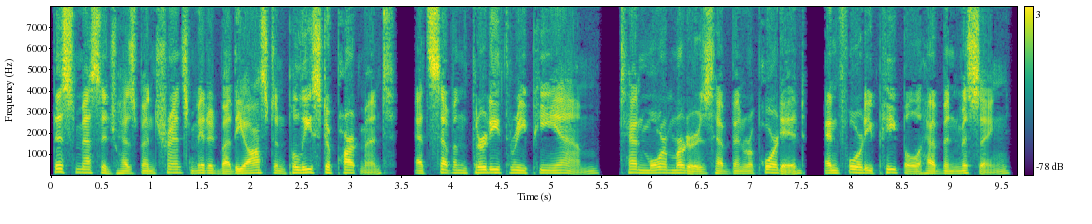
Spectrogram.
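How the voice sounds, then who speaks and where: A man's voice: lowish voice, no room sound, clean studio sound. A man reading a scripted mock emergency broadcast as a formal, official announcer.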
